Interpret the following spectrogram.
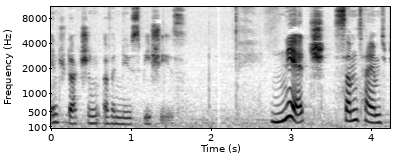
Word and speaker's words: niche: Niche, sometimes pronounced niche, but more commonly in biology in the U.S.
